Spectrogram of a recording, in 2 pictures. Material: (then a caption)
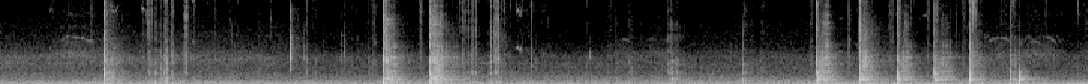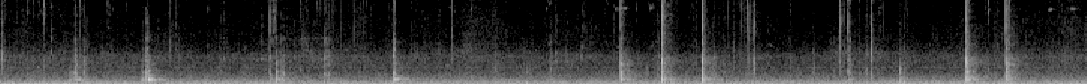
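Wood. A gloved hand chops and scrapes the bare wood of a large, solid log, its bark mostly removed, with a steel chisel. Sharp, bright strikes ring briefly, scattered irregularly through the clip, some in quick clusters. Between them a steady low rumble continues.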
